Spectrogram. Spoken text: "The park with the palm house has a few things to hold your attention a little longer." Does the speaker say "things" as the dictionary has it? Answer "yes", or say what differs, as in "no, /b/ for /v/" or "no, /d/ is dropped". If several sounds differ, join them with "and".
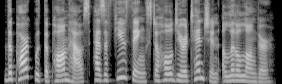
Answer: yes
